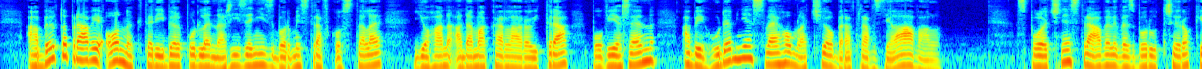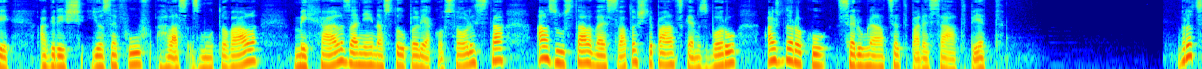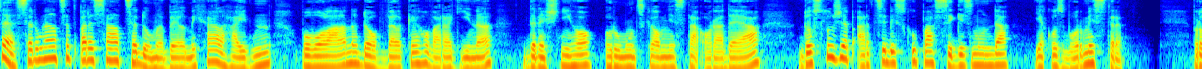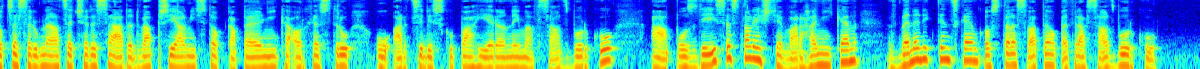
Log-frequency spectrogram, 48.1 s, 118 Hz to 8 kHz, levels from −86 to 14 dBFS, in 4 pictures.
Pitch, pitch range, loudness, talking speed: 140 Hz, 125-160 Hz, -15 LUFS, 115 wpm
